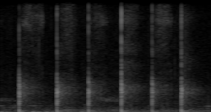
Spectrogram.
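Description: Chalk striking a blackboard as letters are written: a run of sharp taps, about three a second.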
